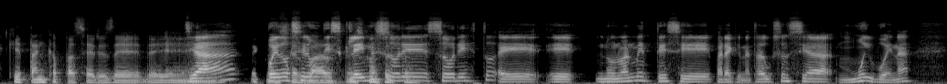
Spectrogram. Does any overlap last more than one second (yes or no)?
yes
